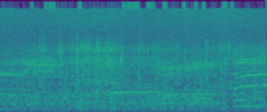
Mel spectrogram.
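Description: A dense flock of hemmed-in sheep bleats continuously while herded through a gate, with many overlapping calls from some distance under a steady rumble.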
